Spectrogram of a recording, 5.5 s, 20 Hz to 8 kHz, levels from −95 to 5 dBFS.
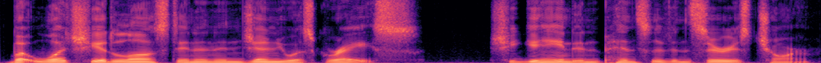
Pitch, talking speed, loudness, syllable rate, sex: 105 Hz, 165 wpm, -19 LUFS, 4.5 syllables/s, male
